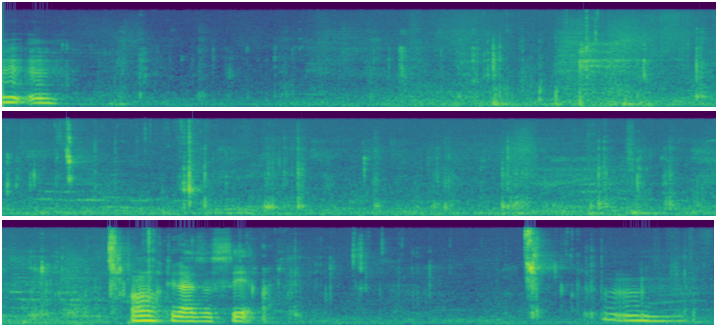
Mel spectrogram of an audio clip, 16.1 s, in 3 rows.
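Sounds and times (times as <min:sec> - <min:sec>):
chewing with wet mouth smacks: 0:05.2 - 0:11.8, 0:12.7 - 0:15.2.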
